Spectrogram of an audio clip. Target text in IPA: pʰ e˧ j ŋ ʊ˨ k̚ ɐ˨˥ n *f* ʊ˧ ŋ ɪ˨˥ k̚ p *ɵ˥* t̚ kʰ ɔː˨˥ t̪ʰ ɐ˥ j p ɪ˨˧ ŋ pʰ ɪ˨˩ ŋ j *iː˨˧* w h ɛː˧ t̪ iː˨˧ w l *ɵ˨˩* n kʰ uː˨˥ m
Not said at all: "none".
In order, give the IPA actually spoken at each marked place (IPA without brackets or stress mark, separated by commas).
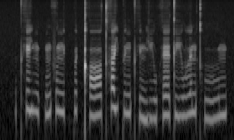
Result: f, ɵ˥, iː˨˩, ɵ˥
